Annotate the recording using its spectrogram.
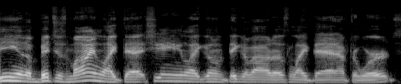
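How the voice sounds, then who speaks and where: Talking at a fairly quick pace, a man uses an animated tone with ordinary pitch variation. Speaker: vlogger. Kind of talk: casual monologue. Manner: loud.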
